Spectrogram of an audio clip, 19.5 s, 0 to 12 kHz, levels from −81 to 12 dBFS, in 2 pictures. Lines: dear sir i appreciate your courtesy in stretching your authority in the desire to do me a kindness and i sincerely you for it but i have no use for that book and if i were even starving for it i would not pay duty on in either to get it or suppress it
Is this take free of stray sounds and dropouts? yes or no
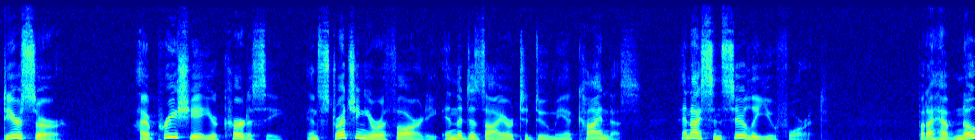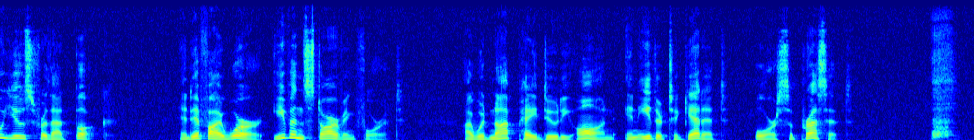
no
